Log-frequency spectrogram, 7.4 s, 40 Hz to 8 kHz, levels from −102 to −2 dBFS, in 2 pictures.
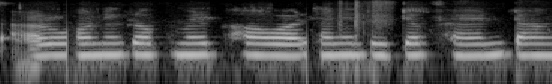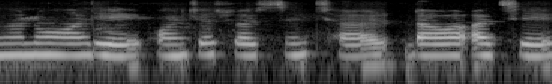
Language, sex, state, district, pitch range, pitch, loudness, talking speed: Bengali, female, West Bengal, Malda, 245-255 Hz, 250 Hz, -37 LUFS, 115 wpm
